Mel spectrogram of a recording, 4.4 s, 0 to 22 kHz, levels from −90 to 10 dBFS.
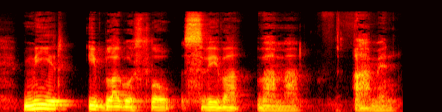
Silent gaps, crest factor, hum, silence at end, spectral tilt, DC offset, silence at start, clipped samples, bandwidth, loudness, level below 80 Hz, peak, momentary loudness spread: none; 16 dB; none; 0.45 s; -5.5 dB/octave; under 0.1%; 0.25 s; under 0.1%; 14.5 kHz; -16 LUFS; -38 dBFS; -2 dBFS; 16 LU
